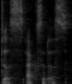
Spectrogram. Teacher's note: English in the word Exodus it has the K and sounds our letter O is unstressed so it's going to be a schwa an uh sound and then another schwa at the end · you can think about that last sound having very little vowel. It's very reduced, dus, exodus.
